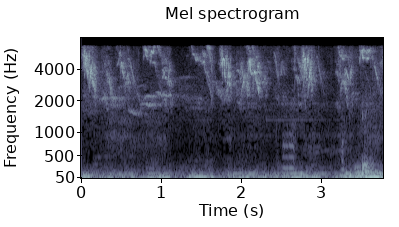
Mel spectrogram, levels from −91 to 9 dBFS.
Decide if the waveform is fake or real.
real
